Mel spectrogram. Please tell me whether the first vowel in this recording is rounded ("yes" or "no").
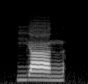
no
